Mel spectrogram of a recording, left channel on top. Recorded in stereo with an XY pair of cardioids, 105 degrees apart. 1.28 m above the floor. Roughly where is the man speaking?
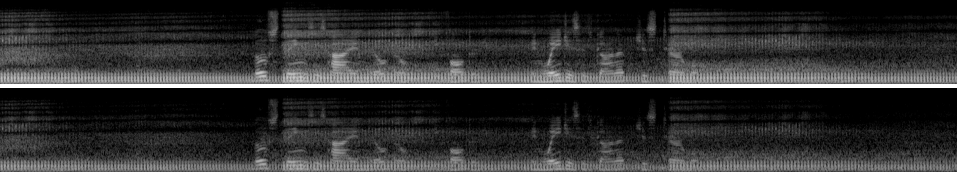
Ahead left.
